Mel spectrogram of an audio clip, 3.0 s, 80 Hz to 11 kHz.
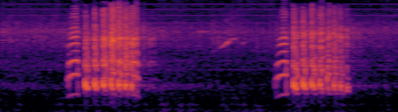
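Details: Florida Sandhill Crane, found only in the remoter Kissimmee Prairie and Everglades, giving its loud rolling call. Two trumpeting rattles, each about half a second long and about 1.5 seconds apart, sound over a faint hiss; recorded on a 1969 record.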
